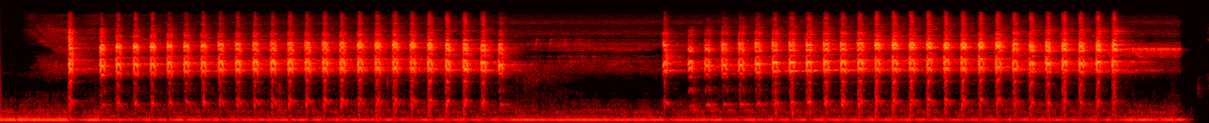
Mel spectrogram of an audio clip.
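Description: Cooper's hawk calling kek-kek-kek: a fast run of repeated notes, about eight a second, in two long series of about four seconds each with a short pause between them. A steady low hum runs underneath.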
